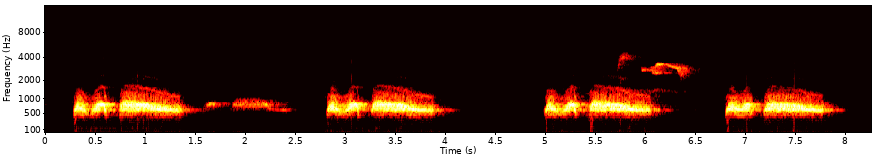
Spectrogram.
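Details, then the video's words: Spotted dove, a vigorous singer used to excite other doves into calling, repeats its husky phrase four times about every two seconds, each two quick coos then a drawn-out falling coo; a short high chirp from another bird. "Suara burung tekukur gacor cetretan bikin deruk tekukur derkuku balam lain emosi ikut bunyi"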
